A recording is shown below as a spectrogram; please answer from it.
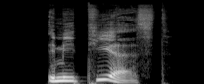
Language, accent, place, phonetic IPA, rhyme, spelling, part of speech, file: German, Germany, Berlin, [imiˈtiːɐ̯st], -iːɐ̯st, imitierst, verb, De-imitierst.ogg
- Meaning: second-person singular present of imitieren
